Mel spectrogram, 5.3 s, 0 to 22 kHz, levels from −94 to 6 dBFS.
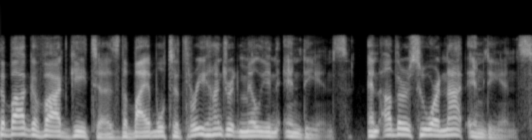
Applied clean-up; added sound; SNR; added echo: none; none; none; none.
